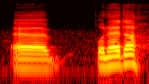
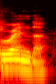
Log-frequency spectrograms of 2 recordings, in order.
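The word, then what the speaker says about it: Buendía: Buendia, I'm going to say. Buendia. Yeah, that's the one. Yeah. Buen dia. It's like good day in Spanish. Good buen dia. Good day. Okay, Buendia and the Digne own goal, giving Everton their goal.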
